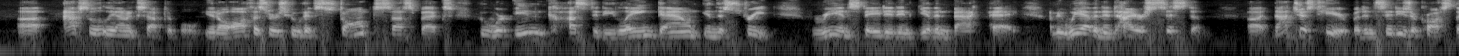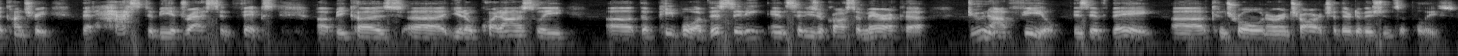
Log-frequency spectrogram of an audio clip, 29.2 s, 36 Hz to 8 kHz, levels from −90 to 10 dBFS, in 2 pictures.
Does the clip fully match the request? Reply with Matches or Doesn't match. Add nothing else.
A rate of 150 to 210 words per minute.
Matches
